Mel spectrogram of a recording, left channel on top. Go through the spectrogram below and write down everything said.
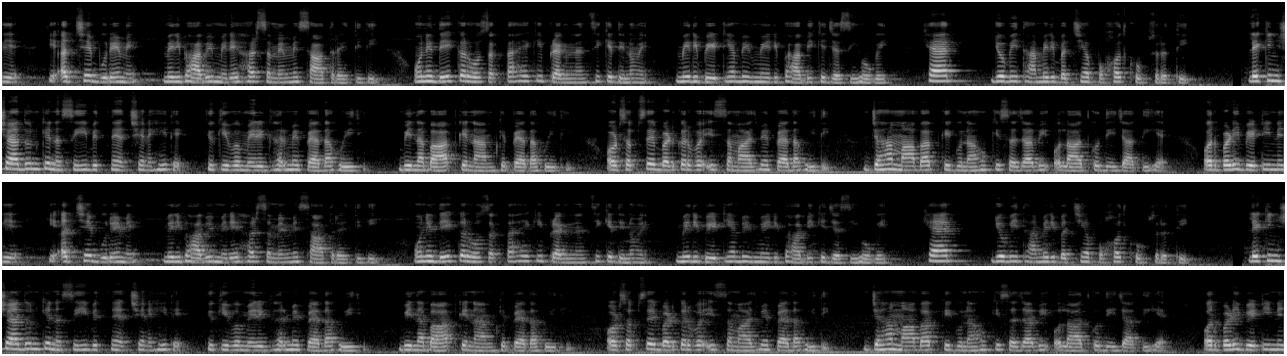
कि अच्छे बुरे में मेरी भाभी मेरे हर समय में साथ रहती थी। उन्हें देखकर हो सकता है कि प्रेगनेंसी के दिनों में मेरी बेटियां भी मेरी भाभी के जैसी हो गई। खैर, जो भी था, मेरी बच्चियां बहुत खूबसूरत थी। लेकिन शायद उनके नसीब इतने अच्छे नहीं थे, क्योंकि वह मेरे घर में पैदा हुई थी, बिना बाप के नाम के पैदा हुई थी। और सबसे बढ़कर वह इस समाज में पैदा हुई थी जहाँ माँ बाप के गुनाहों की सजा भी औलाद को दी जाती है। और बड़ी बेटी ने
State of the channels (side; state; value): both; normal; correlation 0.75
